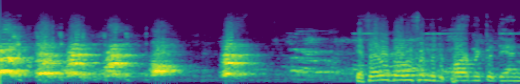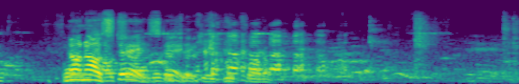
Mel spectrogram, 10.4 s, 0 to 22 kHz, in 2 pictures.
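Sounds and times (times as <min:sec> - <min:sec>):
dogs barking sharp tonal yaps at an oath ceremony: 0:00.0 - 0:03.2
speech: 0:03.6 - 0:08.6
laughter: 0:06.8 - 0:09.3.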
